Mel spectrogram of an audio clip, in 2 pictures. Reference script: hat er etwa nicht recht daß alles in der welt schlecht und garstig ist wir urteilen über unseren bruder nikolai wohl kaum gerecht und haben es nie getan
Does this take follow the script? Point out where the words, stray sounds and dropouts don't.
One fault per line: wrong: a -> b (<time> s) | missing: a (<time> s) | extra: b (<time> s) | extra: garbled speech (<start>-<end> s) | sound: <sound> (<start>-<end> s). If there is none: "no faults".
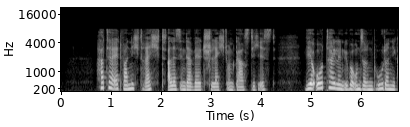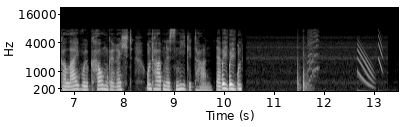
missing: daß (2.1 s)
extra: garbled speech (9.8-10.4 s)
sound: squeak (11.4-11.9 s)
sound: chirp (12.7-13.2 s)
